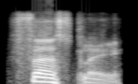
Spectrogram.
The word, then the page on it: firstly: British English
